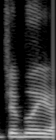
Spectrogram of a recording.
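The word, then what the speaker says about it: Ghibli: correct pronunciation of of jibli I mean I'm assuming I I had always heard it it was jibli you know like like with the J I guess even though it's GH but uh it's like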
